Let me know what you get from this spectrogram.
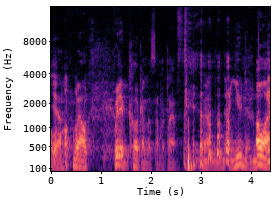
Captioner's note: laugh; laugh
